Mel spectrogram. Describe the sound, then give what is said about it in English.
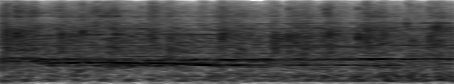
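An audience gives a standing ovation at a church service, clapping loudly in a dense, steady wash that continues through the whole moment. “Get up on your feet, clap to Jesus, then sit down. Give Jesus a standing ovation.”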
